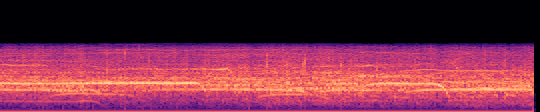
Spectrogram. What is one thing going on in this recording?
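A man sings long, held notes into a microphone.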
